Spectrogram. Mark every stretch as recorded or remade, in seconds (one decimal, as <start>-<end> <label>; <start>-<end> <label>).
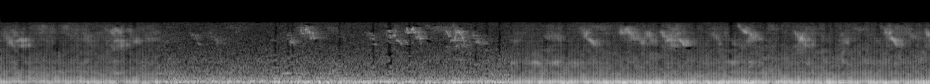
0.0-1.6 remade; 1.6-5.1 recorded; 5.1-9.3 remade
